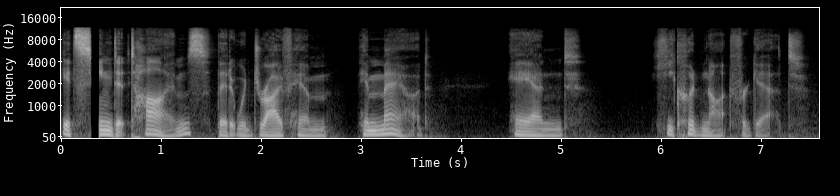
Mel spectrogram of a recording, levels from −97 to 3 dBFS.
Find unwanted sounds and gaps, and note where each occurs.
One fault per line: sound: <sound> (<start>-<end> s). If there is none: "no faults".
sound: dropout (0.3-0.4 s)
